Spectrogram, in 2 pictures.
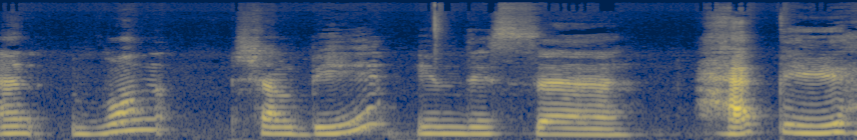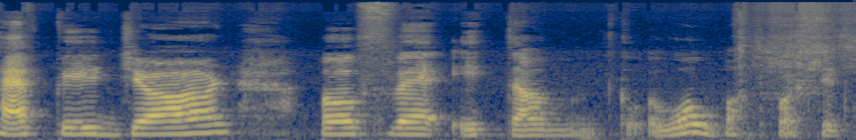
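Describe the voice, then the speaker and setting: A woman with a Norwegian accent, speaking at a very slow pace with ordinary pitch variation. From Norway. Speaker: knitting podcaster. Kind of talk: casual talk to camera.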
